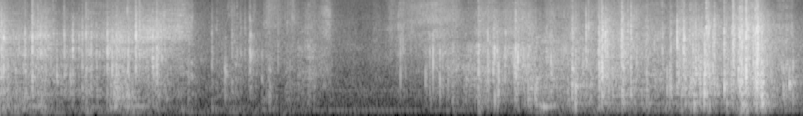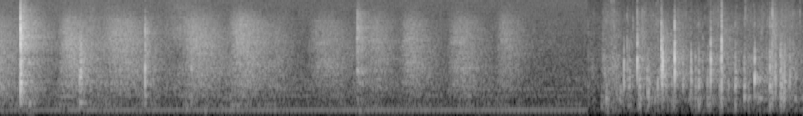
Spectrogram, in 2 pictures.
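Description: Flour bag crinkling and rustling in two bursts as flour is poured out to be weighed, followed by a few light clicks of kitchen handling near the end.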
